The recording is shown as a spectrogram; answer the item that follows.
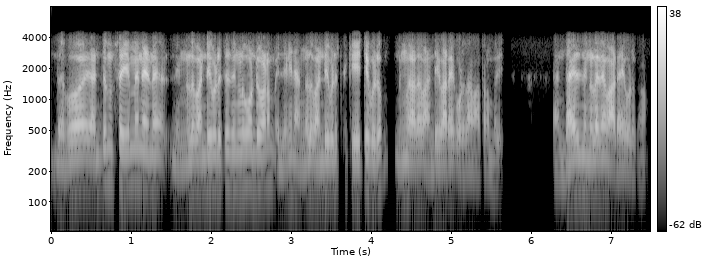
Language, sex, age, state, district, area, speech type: Malayalam, male, 18-30, Kerala, Palakkad, rural, conversation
